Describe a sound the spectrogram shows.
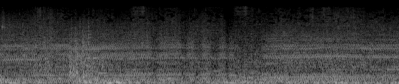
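Tyres rumble over rough ground and brush through bushes.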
